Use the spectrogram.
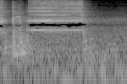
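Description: A dot matrix printer driven by an Arduino runs a short printing burst, with a sharp, buzzy high-pitched whine over rapid mechanical chatter that stops after under a second, close and fairly loud with no voices.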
